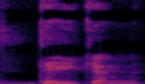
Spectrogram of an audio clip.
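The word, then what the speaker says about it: Daken: I'm going to say he's Dakin because that rhymes with bacon and he's Canadian and we do love our bacon.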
